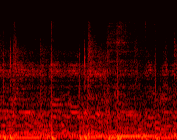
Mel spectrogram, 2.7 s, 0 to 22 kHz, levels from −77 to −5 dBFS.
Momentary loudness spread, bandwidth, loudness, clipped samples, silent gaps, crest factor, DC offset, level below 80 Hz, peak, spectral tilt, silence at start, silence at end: 3 LU; 12 kHz; -45 LUFS; under 0.1%; none; 16 dB; under 0.1%; -50 dBFS; -28 dBFS; -4.5 dB/octave; 0 s; 0 s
